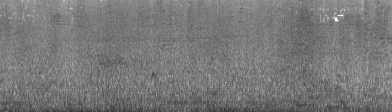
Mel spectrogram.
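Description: Video game spells and blows clash in a busy battle.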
